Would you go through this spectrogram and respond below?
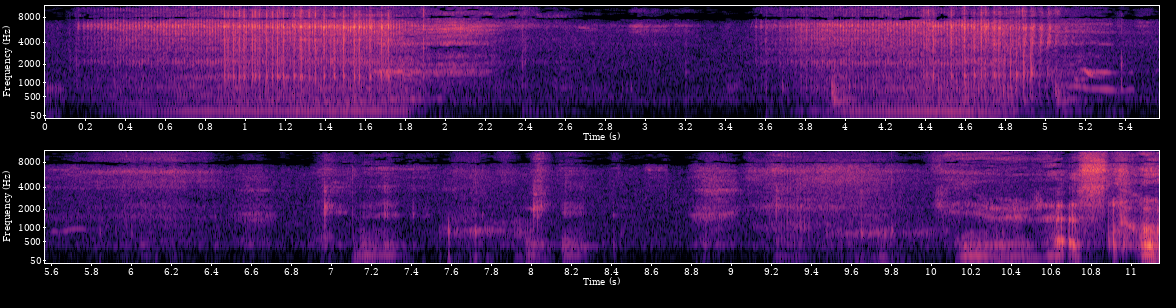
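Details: Snoring from a sleeping person described as absolutely hammered (heavily drunk).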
